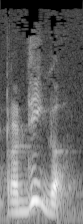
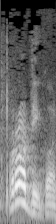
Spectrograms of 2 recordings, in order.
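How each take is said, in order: First: The stress falls on a regular syllable. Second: The stress falls on an irregular syllable. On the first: The speaker calls it wrong. "ne prodigo" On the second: The speaker calls it right. "I se správným přízvukem prodigo"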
